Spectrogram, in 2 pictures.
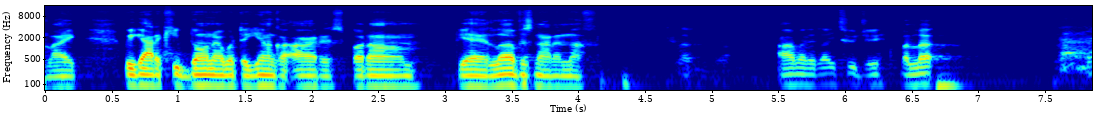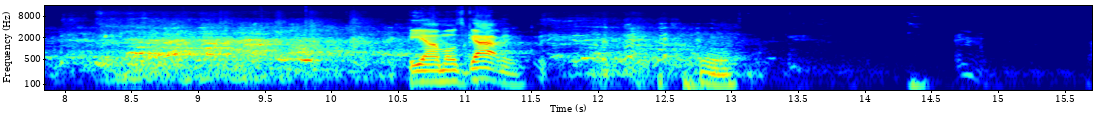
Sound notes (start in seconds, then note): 7.6 laughter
